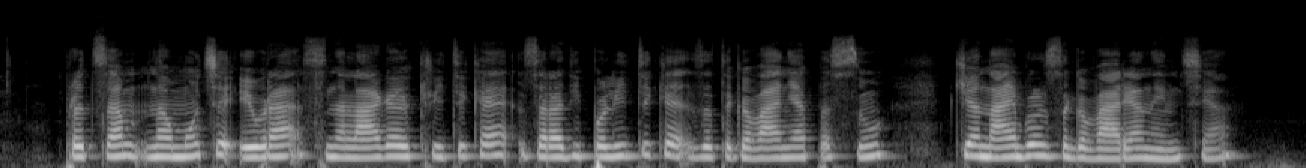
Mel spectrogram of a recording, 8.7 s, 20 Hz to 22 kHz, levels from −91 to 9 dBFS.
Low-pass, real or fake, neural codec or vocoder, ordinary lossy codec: 19.8 kHz; real; none; none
